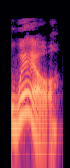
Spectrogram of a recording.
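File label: "whale", English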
